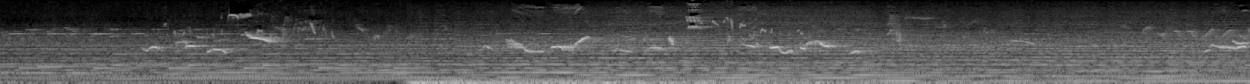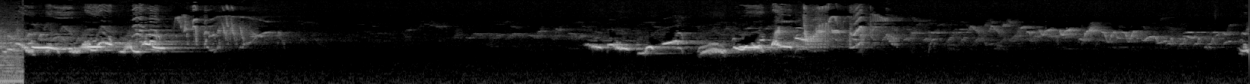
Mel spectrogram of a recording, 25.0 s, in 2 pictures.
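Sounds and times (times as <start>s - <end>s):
birds chirping: 0.0s - 14.6s.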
